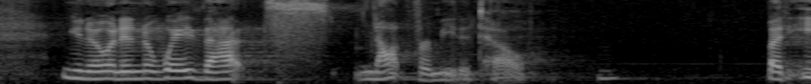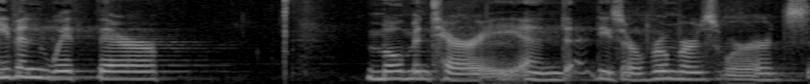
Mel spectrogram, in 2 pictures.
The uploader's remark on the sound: Traveled to San Francisco. In front of a sold-out crowd at an event hosted by City Arts & Lectures.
